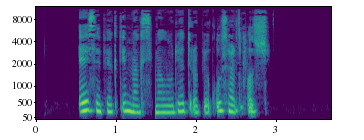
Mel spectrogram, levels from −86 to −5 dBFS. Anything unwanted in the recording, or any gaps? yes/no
yes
